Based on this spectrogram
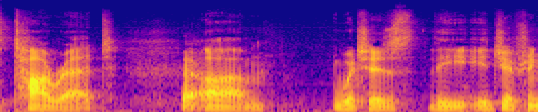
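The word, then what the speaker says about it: Taweret: what i could gather it's tauret but it's there's extra vowels in there but um yeah she's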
